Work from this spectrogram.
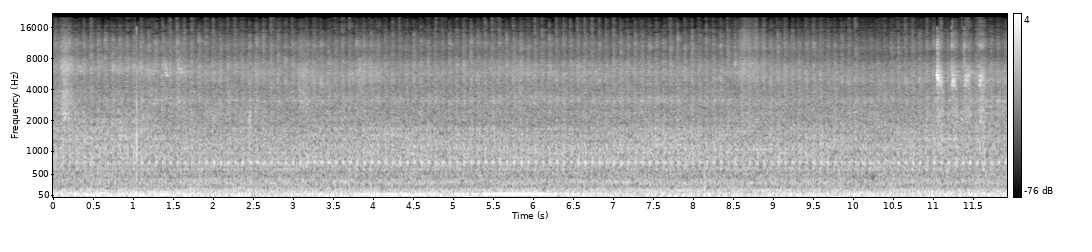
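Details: Steady low engine-like hum and broadband background noise with no animal sound heard.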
